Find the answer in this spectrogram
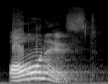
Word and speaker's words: honest: tell you another example It is honest, honest, not honest. Honest تلفظ میشه. Honest تلفظ نمیشه. Because قبل از O که H بیاید تلفظ نمیشه.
